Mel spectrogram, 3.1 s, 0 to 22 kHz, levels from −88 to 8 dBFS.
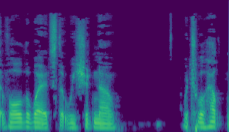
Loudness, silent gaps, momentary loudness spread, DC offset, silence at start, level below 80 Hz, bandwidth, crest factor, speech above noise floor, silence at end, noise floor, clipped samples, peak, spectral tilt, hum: -21 LUFS; none; 11 LU; under 0.1%; 0 s; -44 dBFS; 15.5 kHz; 18 dB; 33 dB; 0.15 s; -53 dBFS; under 0.1%; -4 dBFS; -5 dB/octave; none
